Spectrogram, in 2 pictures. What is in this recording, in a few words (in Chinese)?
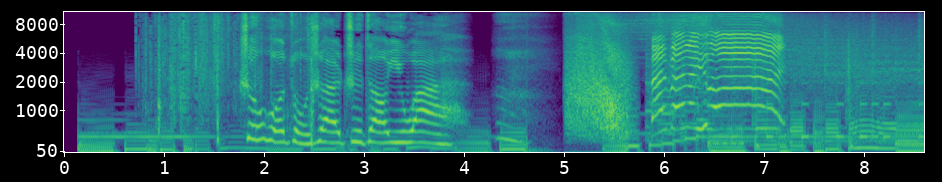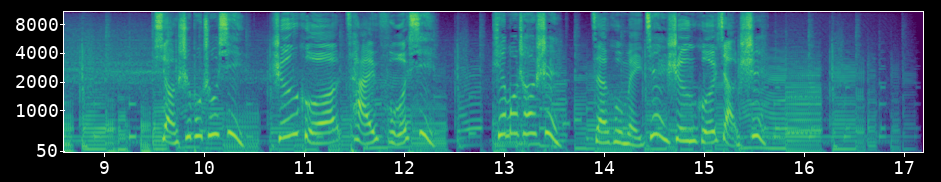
广告; 嗨皮天猫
